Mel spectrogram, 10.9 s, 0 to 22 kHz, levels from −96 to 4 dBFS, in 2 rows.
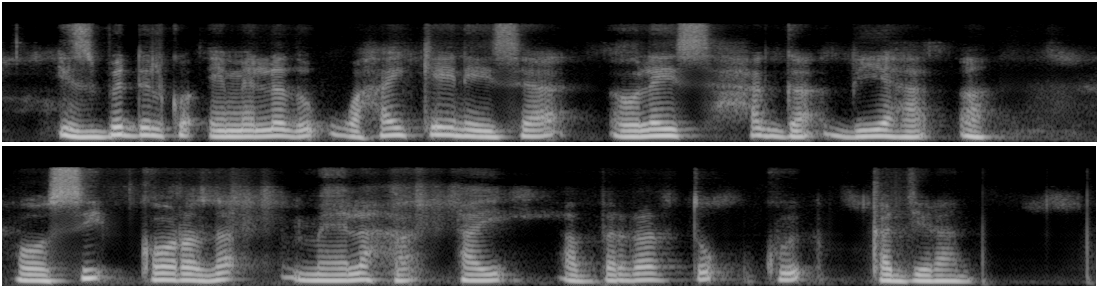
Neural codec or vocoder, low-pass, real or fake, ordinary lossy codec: codec, 24 kHz, 0.9 kbps, DualCodec; none; fake; none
